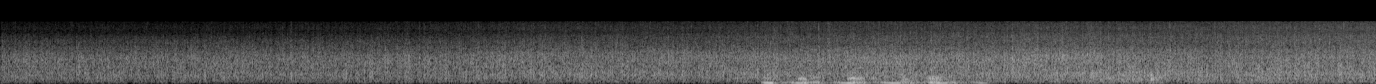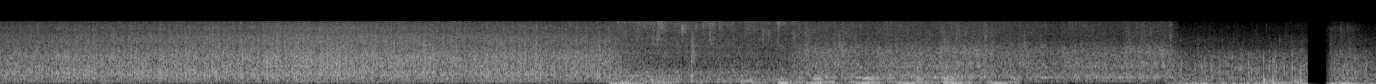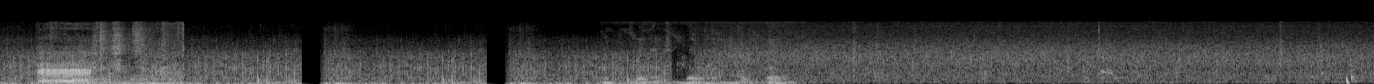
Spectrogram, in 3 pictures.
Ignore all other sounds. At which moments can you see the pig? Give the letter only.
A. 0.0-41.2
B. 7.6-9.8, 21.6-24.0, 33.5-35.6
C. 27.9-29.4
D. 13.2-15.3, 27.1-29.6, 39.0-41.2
B.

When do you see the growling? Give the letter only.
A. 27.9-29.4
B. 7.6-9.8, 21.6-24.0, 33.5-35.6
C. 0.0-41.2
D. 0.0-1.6
A.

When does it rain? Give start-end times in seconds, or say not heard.
0.0-41.2.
